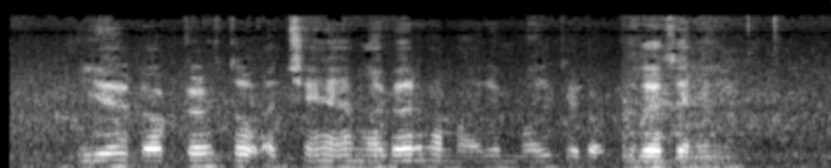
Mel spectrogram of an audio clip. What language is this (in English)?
Urdu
